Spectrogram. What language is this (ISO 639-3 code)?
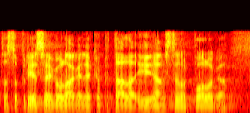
hrv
